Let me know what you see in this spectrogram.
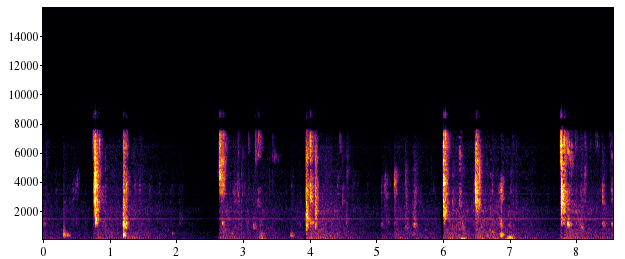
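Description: Close-miked eating of macaroni pasta salad: faint chewing and wet mouth sounds, broken by sharp clicks every second or two while a metal fork picks at the salad in a plastic container.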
